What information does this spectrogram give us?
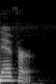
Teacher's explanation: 美音是要发出这个卷舌音的像 never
